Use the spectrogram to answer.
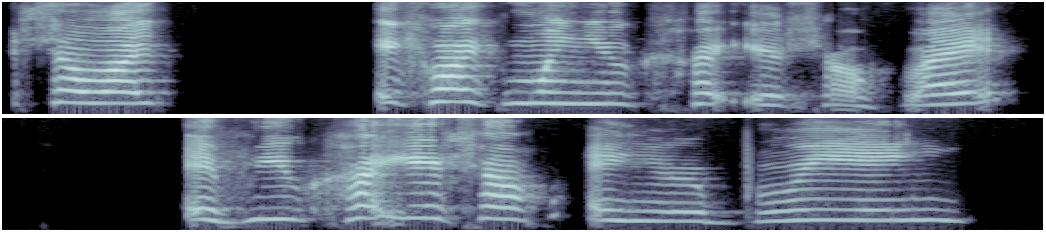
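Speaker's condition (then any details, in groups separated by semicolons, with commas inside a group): Cerebral palsy; since birth, diagnosed at age 2, arthritis since age 30, becoming less ambulatory, cannot stand long even assisted; age 45, worsening with age, cold-day joint pain, slower movement; speech mocked for years for how it sounds, speaks on podcasts, avoids speaking in TikTok videos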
